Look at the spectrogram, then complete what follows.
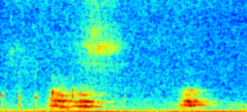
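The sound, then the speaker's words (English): A dog barks twice, the first bark longer and the second shorter a moment later, fairly faint over a steady low electrical hum, with no one talking. “The dog doesn't think so.”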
